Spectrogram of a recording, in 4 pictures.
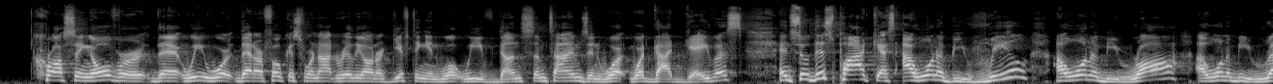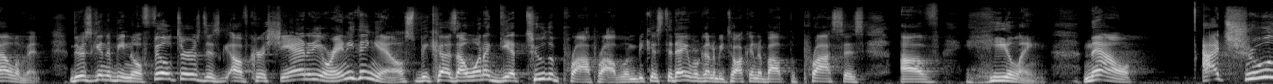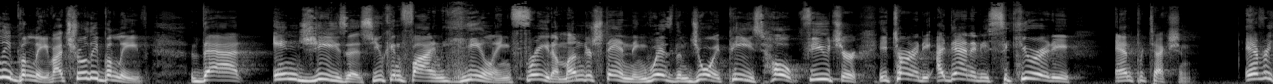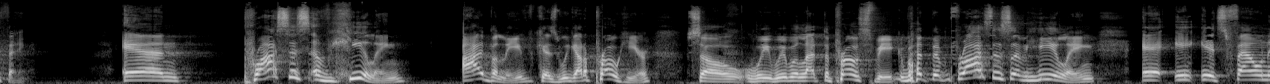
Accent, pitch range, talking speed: American, 140-215 Hz, 155 wpm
